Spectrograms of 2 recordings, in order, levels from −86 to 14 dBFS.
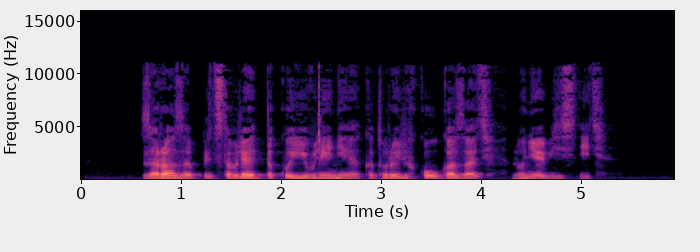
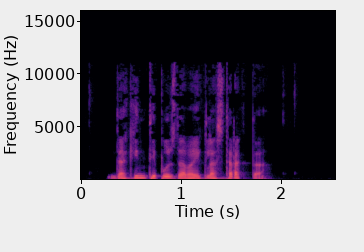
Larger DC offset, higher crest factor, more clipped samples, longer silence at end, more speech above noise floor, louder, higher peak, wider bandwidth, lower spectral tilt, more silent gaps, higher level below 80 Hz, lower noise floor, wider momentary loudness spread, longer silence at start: neither; about the same, 20 dB vs 18 dB; neither; about the same, 0.75 s vs 0.7 s; first, 51 dB vs 42 dB; first, -22 LUFS vs -27 LUFS; first, -2 dBFS vs -10 dBFS; about the same, 11.5 kHz vs 11.5 kHz; about the same, -6 dB/octave vs -6 dB/octave; neither; second, -60 dBFS vs -50 dBFS; first, -73 dBFS vs -69 dBFS; first, 18 LU vs 10 LU; first, 0.6 s vs 0.25 s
